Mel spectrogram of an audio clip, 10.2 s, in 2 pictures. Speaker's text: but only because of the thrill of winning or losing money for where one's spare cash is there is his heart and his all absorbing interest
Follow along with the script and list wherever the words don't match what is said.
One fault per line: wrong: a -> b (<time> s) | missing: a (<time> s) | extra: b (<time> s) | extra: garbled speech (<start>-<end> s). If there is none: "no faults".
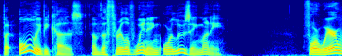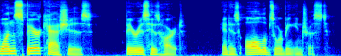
no faults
